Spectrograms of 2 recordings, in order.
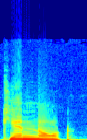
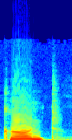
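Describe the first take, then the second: First: Two full syllables are said. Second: It is squeezed into one short syllable. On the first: "फिर है कैन नॉट" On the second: "इसको बोलेंगे कांट"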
